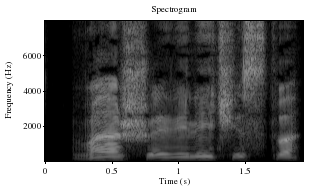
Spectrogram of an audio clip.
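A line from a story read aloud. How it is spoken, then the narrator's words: Pleading. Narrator (Russian): взмолился Грангуар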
